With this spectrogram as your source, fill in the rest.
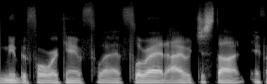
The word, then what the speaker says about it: Flooret: Like floor, f l o o r and then e t at the end. So Flooret. If you want to sound fancy, you can say Floray, but that's only if you're fancy.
